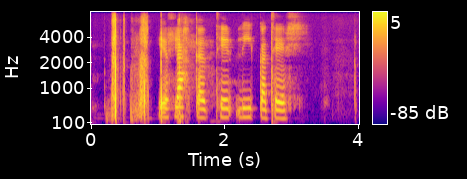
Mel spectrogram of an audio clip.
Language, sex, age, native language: Icelandic, female, 10, Icelandic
